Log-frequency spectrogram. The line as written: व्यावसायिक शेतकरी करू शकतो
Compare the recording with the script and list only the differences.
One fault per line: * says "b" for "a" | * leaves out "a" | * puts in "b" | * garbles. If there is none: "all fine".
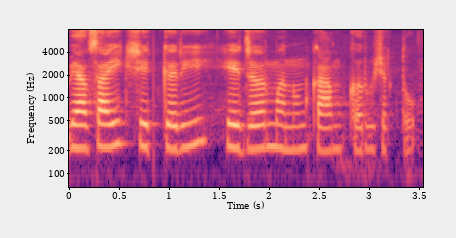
* puts in "हेजर म्हणून काम"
